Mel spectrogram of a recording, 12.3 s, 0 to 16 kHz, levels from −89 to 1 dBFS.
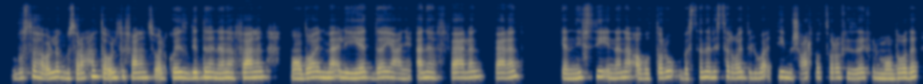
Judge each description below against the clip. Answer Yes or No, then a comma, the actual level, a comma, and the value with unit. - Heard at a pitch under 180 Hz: No, high, 200 Hz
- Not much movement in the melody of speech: Yes, narrow, 1.8 semitones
